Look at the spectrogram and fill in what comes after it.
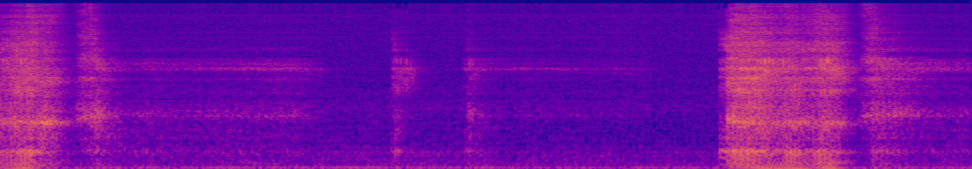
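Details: Snoring during sleep.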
